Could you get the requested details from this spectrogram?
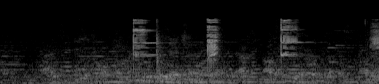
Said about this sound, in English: Wir sind jetzt in der Kneipe. Hinter uns, am Stammtisch, sitzen die Männer. Und wir wollen ihnen erstmal zuhören.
